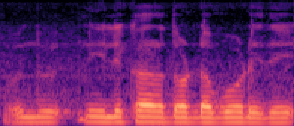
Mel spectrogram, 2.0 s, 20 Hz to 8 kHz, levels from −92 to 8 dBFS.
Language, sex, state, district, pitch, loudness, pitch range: Kannada, male, Karnataka, Koppal, 125 Hz, -16 LUFS, 125-130 Hz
